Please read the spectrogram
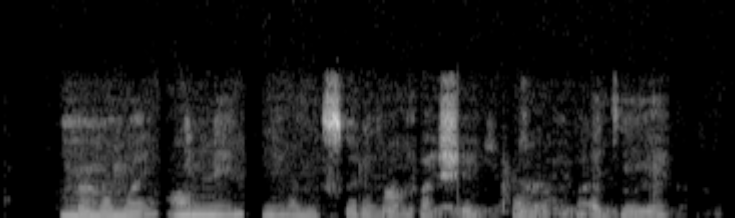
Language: Kinyarwanda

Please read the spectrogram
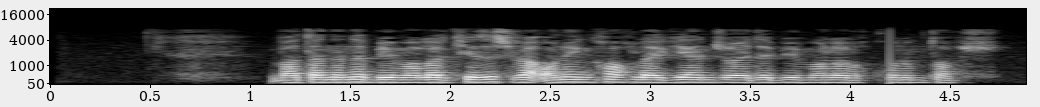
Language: Uzbek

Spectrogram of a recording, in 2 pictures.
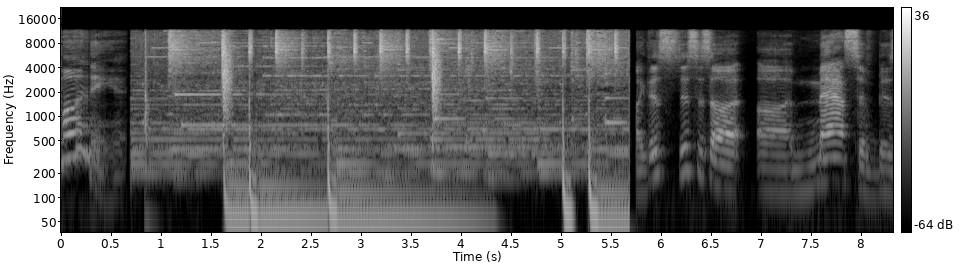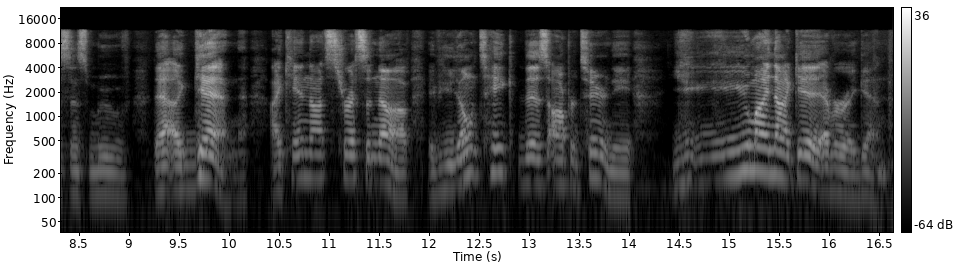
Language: English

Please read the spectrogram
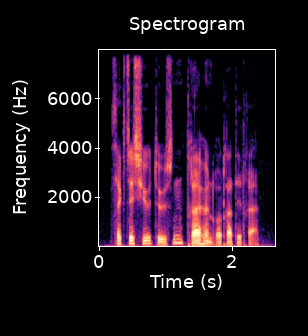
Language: Norwegian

